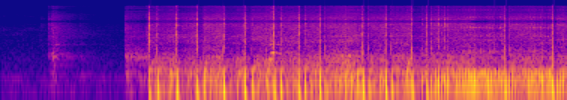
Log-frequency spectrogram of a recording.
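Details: Panhard first start, throwing flames and oil: catches after a pause, then uneven popping firing that climbs in speed by itself, revving without input; surging idle.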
